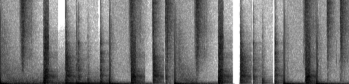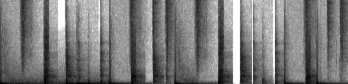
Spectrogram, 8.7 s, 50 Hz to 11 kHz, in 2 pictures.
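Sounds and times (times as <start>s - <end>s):
fast-tempo pop rock drums: 0.0s - 2.9s, 3.5s - 5.1s, 5.7s - 7.2s, 7.9s - 8.7s.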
